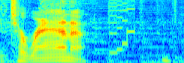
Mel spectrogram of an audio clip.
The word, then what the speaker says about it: Toronto: tyan a fake Tanna you got to say it correctly or people will get mad at me nobody is ever quite so mad as as torontonians when you don't say tyan oh no I guess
